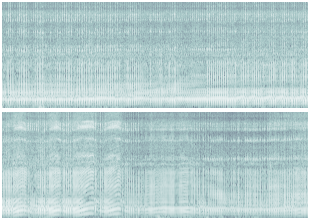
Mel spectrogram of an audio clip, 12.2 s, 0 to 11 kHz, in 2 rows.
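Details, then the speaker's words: OS Max H60 model engine, first outdoor run, possibly mismatched No. 72 carb: high buzz climbs, pitch swings up and down about once a second; surging, fuel spraying out. "so it's strange I saw a whole bunch of fuel spraying up out of here so it's like it seems like it wants to start running but then it just gets too"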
